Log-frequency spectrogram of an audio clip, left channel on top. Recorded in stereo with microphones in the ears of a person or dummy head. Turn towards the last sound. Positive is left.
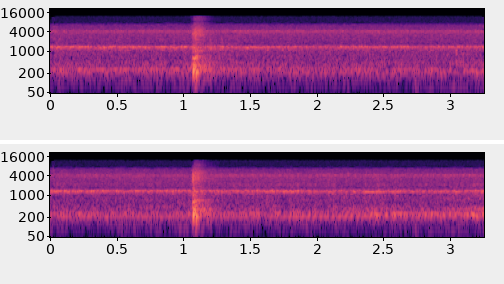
turn(degrees=-10)  # may be behind; listen again after turning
